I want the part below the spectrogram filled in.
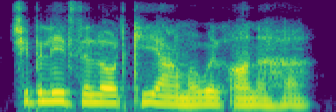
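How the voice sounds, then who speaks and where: A man's voice: fairly high pitch, fairly quick, no room sound, lo-fi sound, voice pushed up, close to an everyday voice. A man voicing a polite, dutiful young maidservant with a deferential, formal manner, in an audiobook.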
